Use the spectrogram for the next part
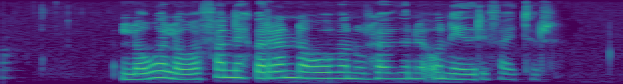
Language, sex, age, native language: Icelandic, female, 30-39, Icelandic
